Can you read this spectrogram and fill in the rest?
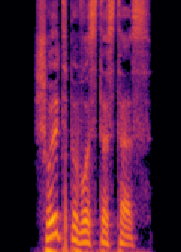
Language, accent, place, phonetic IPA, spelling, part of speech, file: German, Germany, Berlin, [ˈʃʊltbəˌvʊstəstəs], schuldbewusstestes, adjective, De-schuldbewusstestes.ogg
- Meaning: strong/mixed nominative/accusative neuter singular superlative degree of schuldbewusst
